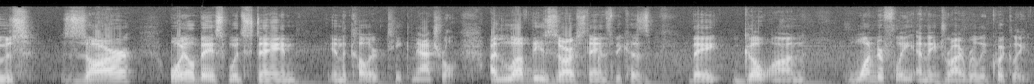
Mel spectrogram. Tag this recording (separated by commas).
Speech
